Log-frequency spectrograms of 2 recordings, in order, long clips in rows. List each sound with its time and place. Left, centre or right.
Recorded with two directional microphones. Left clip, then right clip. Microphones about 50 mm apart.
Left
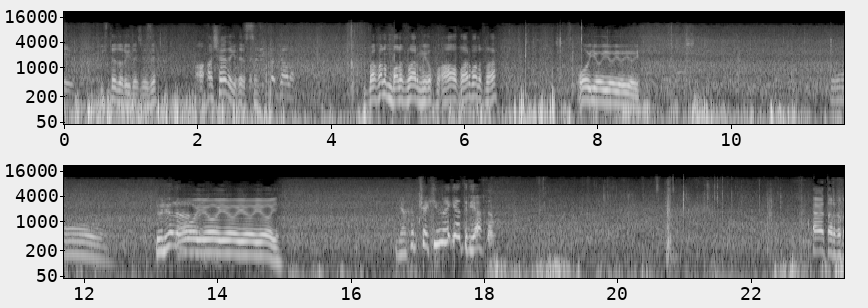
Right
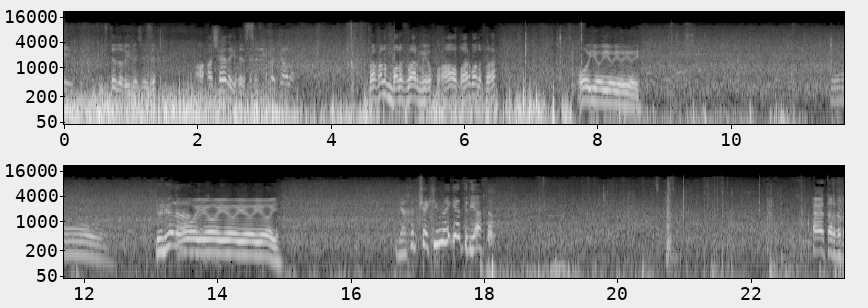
0.3 s speech: centre
3.0 s speech: right
4.3 s speech: centre
7.8 s speech: centre
8.2 s speech: centre
11.5 s a sound: right
13.1 s speech: right
13.6 s speech: centre
17.0 s speech: left
20.7 s a sound: right
22.8 s speech: centre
